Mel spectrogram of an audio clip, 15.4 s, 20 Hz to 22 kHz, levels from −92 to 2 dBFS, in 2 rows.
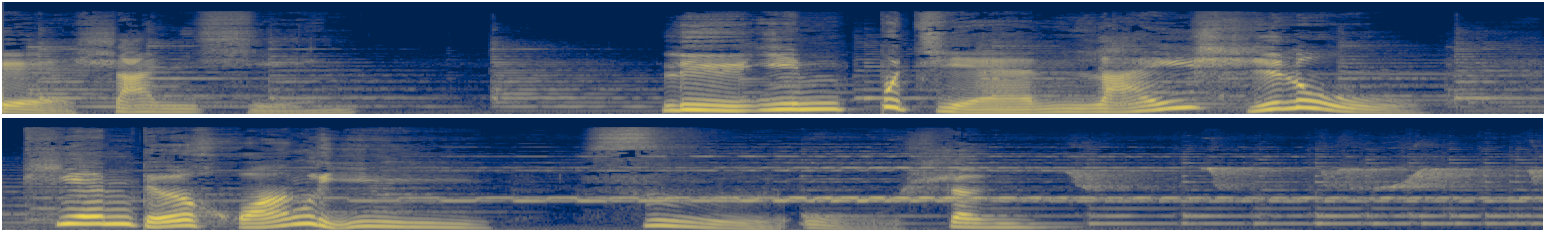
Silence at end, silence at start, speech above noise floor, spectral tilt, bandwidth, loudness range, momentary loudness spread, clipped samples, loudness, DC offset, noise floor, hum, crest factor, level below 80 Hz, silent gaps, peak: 0 s; 0 s; 35 dB; -6 dB/octave; 15.5 kHz; 11 LU; 21 LU; under 0.1%; -17 LUFS; under 0.1%; -52 dBFS; none; 18 dB; -50 dBFS; none; -2 dBFS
